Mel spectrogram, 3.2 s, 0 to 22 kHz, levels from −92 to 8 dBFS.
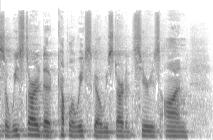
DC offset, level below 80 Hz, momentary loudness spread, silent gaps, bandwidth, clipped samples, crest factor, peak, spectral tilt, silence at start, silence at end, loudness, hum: under 0.1%; -70 dBFS; 7 LU; none; 16 kHz; under 0.1%; 20 dB; -8 dBFS; -4.5 dB/octave; 0 s; 0.25 s; -28 LUFS; none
